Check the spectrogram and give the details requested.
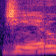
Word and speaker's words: dinheiro: Other complicated sounds are the LH and NH combinations. Ilha, this means island, or dinheiro, which means money.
